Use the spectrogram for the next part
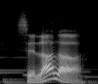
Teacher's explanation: The two different tones here literally correspond to two of the four tones in Mandarin, specifically the third and the fourth.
